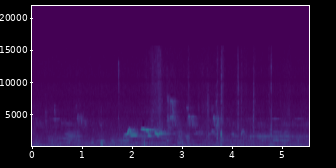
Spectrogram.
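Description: Garden birds chirping and singing, faint and scattered, with a louder burst of chirps about two seconds in.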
